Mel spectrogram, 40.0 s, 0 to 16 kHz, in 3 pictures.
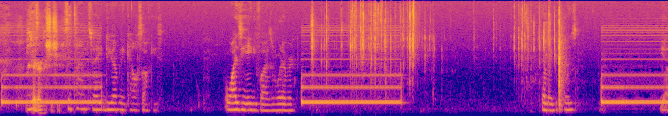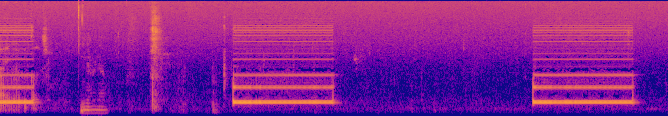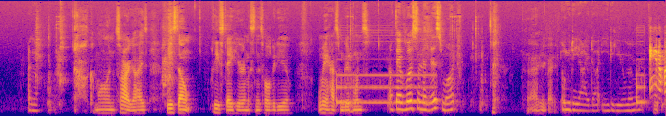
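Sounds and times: telephone ringback tone: 0.0s - 2.1s, 6.0s - 8.1s, 12.0s - 14.1s, 18.0s - 20.1s, 24.0s - 26.1s, 33.4s - 35.4s, 39.5s - 39.8s.

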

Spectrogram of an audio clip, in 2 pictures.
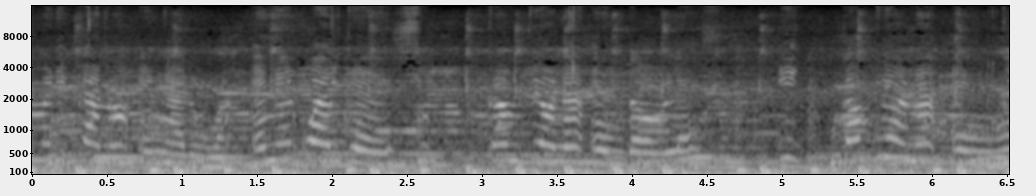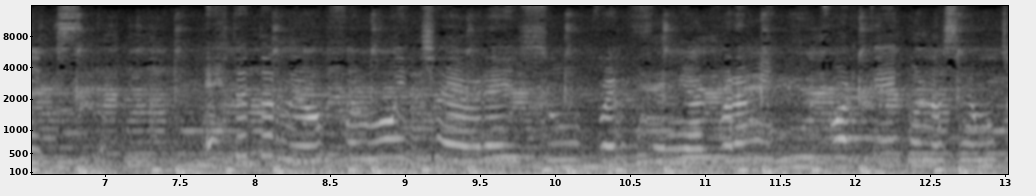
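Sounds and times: background music with steady beat: 0.0s - 13.0s.

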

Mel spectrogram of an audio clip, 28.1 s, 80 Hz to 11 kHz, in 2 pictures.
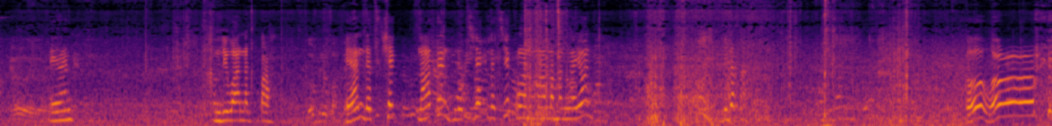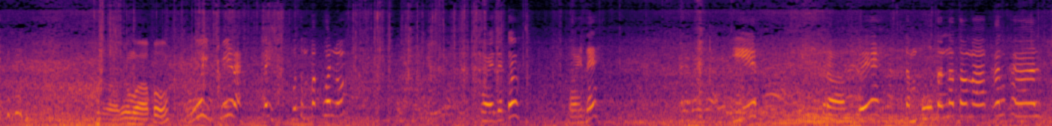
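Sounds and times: street traffic noise: 0.0s - 28.0s.

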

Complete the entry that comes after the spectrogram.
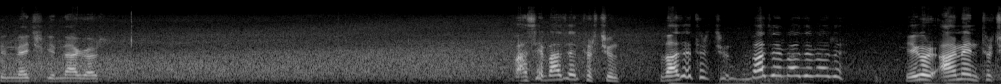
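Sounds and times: ocean surf rushing: 0.0s - 8.6s.

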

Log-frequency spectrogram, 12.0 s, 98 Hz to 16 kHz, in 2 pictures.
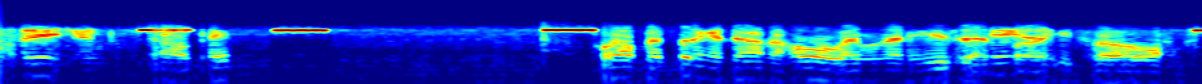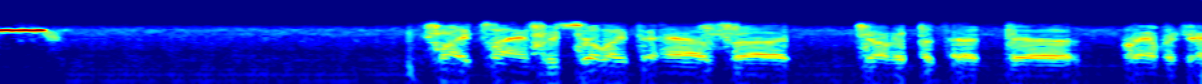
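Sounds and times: faint radio hiss: 0.0s - 12.0s
short high beeps: 2.7s - 3.0s.

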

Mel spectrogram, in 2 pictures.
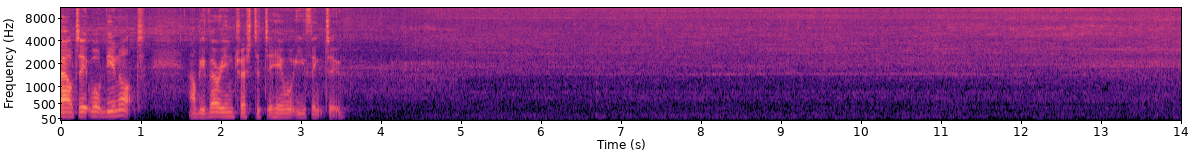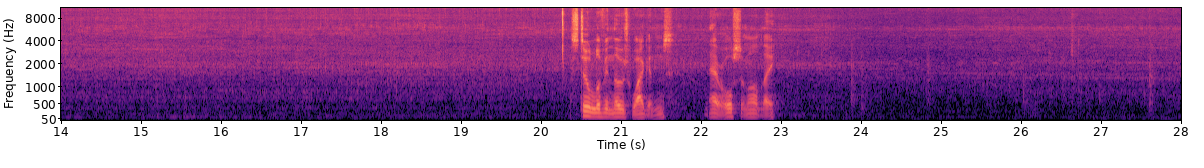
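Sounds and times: model trains running on track: 0.0s - 28.0s.

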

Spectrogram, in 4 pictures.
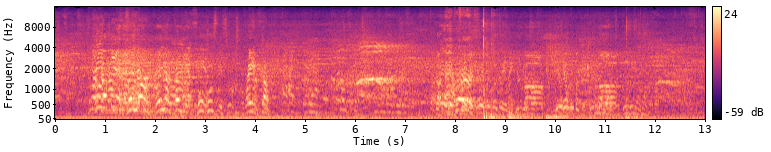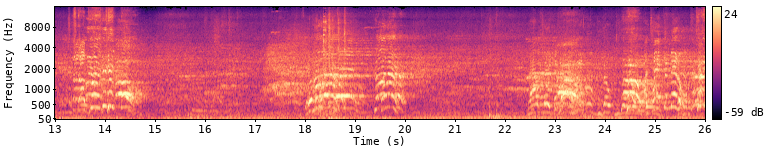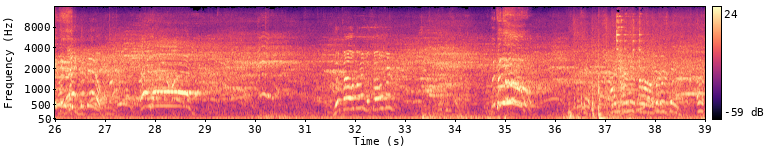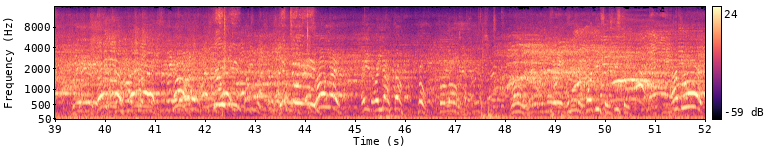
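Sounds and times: crowd shouting and chattering: 0.0s - 52.0s
hum and murmur of sports hall: 0.0s - 52.0s.

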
